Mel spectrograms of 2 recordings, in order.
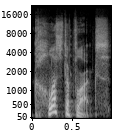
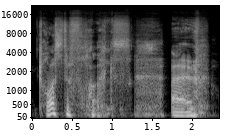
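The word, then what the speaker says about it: Clusterflux: of 104 s and the clusterflex say it right cluster flux which I remember being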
